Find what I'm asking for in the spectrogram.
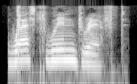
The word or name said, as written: West Wind Drift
